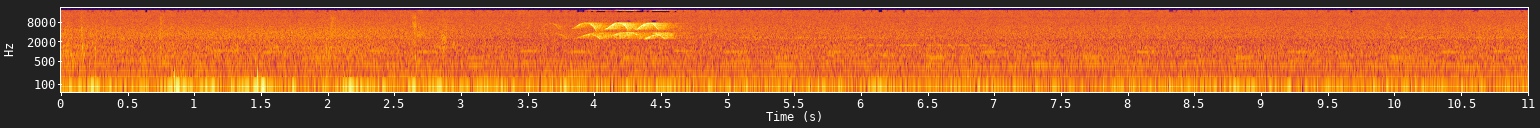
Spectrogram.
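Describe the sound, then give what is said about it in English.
A single brief, bright song phrase from a Canada Warbler rings out over a steady hiss of wind or running water in swampy woods with a trail, opening into marshland not far from a lakeshore. Nobody speaks. “So that was Canada Warbler potential territory.”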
